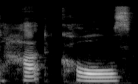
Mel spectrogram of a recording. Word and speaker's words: Haute Coles: I have my own publishing imprint called Hot Coals Publishing. Hot Coals Publishing. Get it? But it's really cool because it's spelled real different.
